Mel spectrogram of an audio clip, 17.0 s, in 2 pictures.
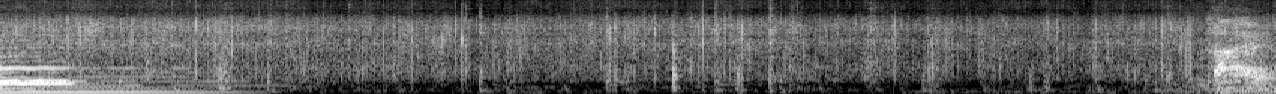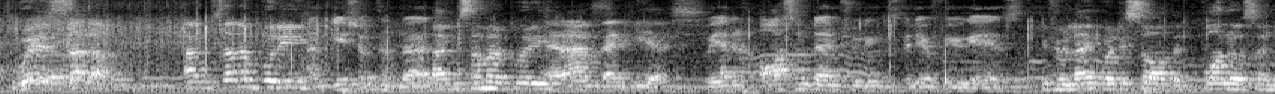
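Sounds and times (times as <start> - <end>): background music: 0.0 - 2.0, 8.0 - 17.0
prawns sizzling in oil: 0.0 - 17.0.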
